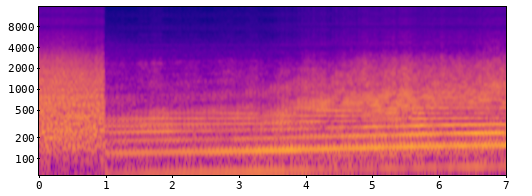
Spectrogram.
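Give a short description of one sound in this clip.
A plane engine hums steadily.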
